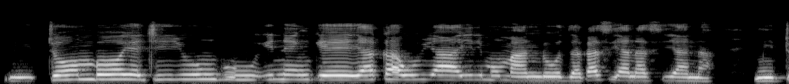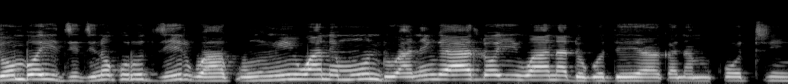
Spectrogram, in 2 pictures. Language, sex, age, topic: Ndau, male, 36-49, health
